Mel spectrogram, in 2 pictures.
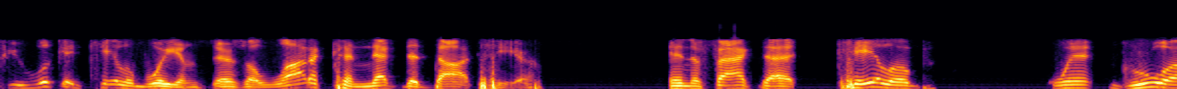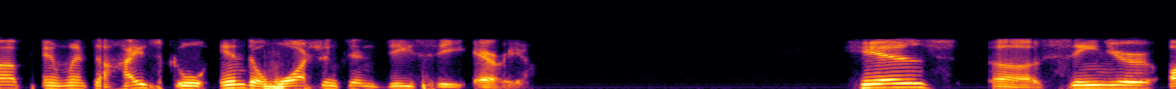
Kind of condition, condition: link, phone line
